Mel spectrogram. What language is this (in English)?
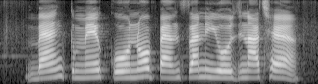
Maithili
